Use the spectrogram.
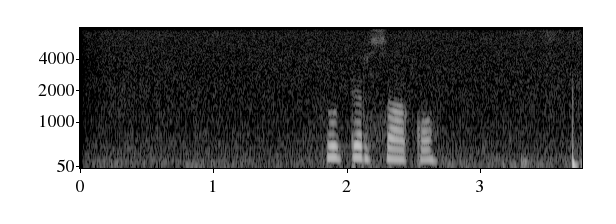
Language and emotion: Russian, neutral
